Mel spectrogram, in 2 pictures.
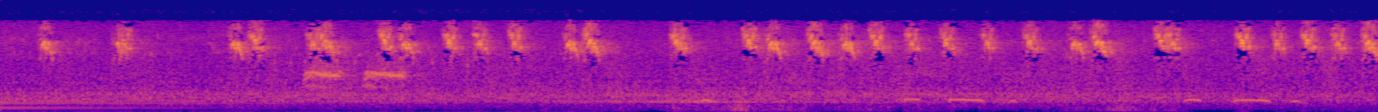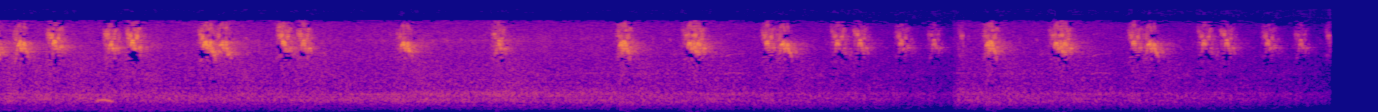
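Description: Small birds chirping, short high chirps about twice a second over a steady faint background, with a few short low notes in the middle. A guitar chord rings out and fades in the first two seconds.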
